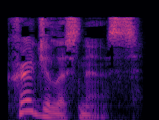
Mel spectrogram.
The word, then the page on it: credulousness: British English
